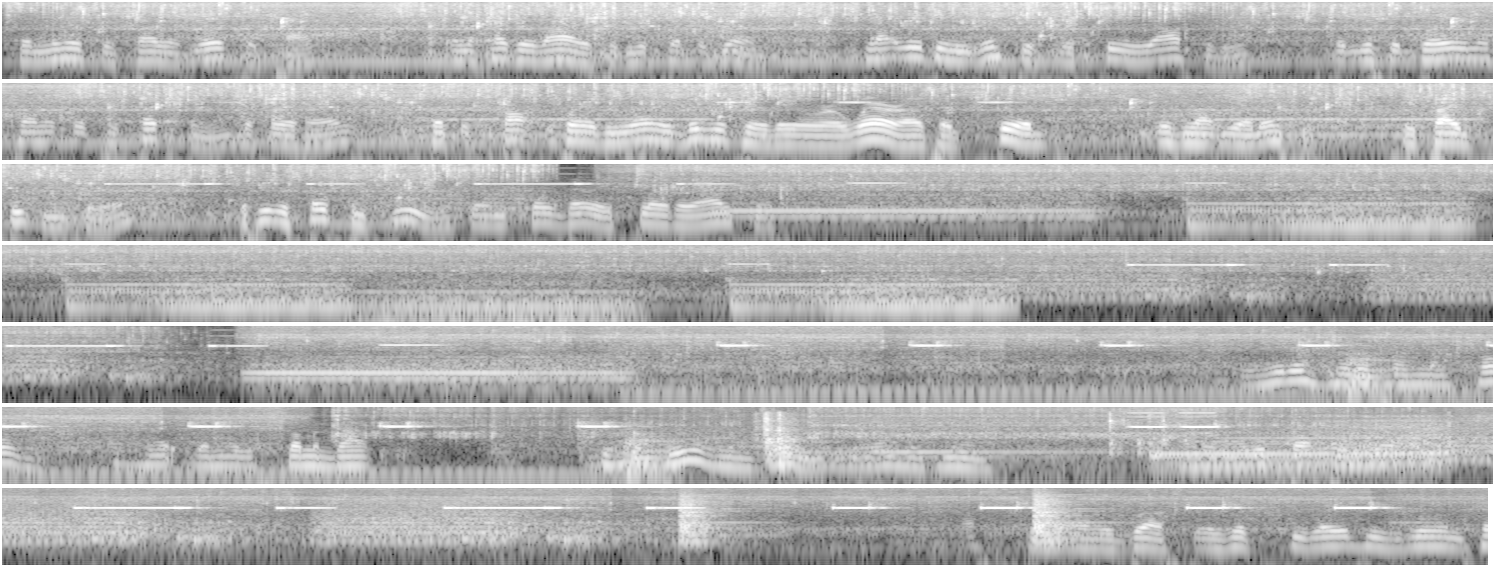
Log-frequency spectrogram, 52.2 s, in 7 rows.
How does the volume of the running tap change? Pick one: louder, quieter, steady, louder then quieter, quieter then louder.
quieter.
